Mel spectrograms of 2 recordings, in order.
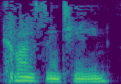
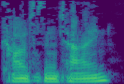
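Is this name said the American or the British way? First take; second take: American; British. First: The name is said in the American way. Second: The name is said in the British way. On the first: "Keanu's Constantine ... we'll go with Keanu for the Americanized" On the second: "they went with the British, I guess, proper pronunciation where it's Constantine"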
